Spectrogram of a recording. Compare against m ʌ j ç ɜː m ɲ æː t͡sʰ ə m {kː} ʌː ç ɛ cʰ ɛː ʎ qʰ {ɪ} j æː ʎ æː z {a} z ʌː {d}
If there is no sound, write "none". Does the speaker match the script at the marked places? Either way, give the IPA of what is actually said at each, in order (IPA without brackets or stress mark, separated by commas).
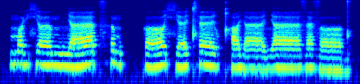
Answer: kː, ɪ, æ, d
